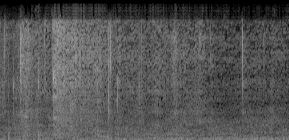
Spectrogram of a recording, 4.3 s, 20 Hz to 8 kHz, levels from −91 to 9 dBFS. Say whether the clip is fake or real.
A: fake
